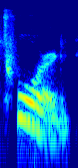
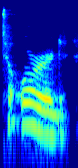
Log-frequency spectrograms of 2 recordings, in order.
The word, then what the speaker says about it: toward: word that way too somebody said well i pronounce it like toward um some the person from minnesota was it's like almost like to ord you know there's there's like a little doubling there in their analysis of it and there was a question is it one syllable or is it two syllables people had different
